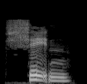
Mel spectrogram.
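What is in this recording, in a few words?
"shaitan", British English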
